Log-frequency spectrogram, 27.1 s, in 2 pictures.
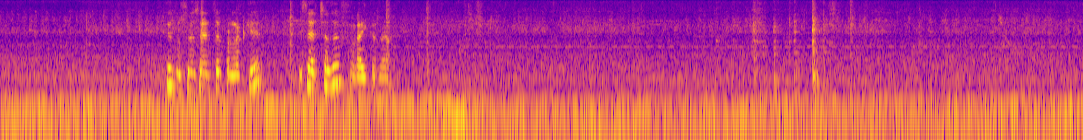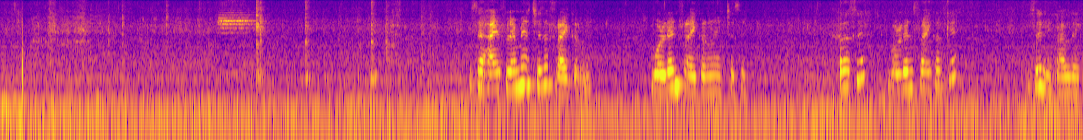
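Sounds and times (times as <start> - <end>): low hum: 0.0 - 9.4
bread sizzling in a pan: 0.0 - 27.0.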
